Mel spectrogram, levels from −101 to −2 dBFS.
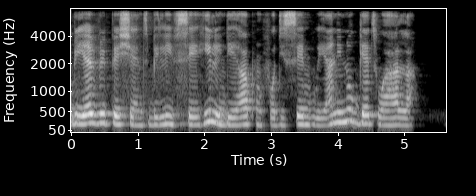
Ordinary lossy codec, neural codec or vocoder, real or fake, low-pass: none; none; real; 7.2 kHz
